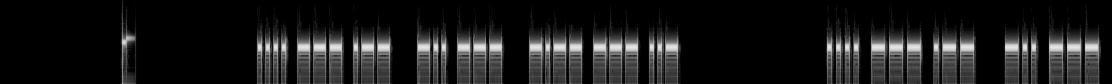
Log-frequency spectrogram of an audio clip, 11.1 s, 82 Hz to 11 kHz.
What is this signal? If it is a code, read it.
Morse code, heard as a keyed tone, about 28 wpm, 700 Hz. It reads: HOW DO YOU HOW DO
